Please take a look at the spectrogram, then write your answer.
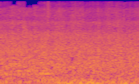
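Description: Heavy rain pouring near Rishikesh, a dense, loud, continuous hiss of drops on surfaces with no break.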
